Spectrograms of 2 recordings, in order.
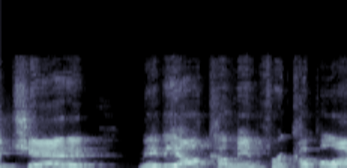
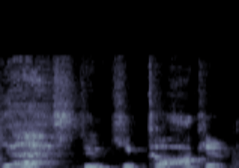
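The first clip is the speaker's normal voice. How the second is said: hushed; 7 semitones lower, 16 dB quieter than usual. Retold or imitated. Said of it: "And you're just like".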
